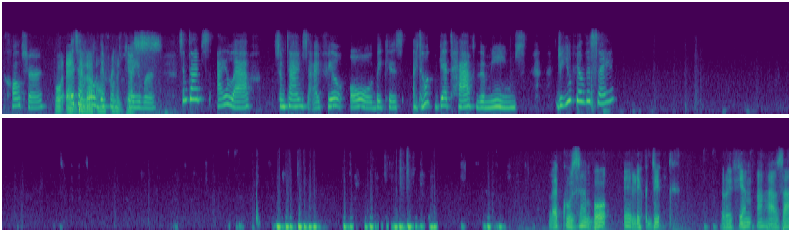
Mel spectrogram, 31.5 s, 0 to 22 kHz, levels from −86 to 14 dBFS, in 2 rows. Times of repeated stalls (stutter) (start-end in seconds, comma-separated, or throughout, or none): none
